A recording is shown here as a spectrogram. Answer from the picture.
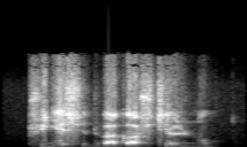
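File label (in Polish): "garzc", Kurpie dialect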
